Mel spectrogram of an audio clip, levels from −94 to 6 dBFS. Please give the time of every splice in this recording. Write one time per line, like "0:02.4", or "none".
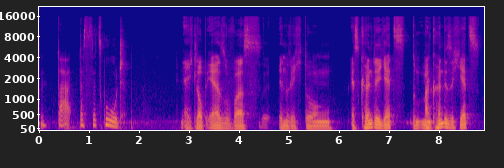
0:06.0
0:07.5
